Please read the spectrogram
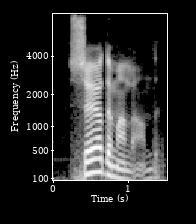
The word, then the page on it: Södermanland: /ˈsøːdɛrmanland/; /ˈsœrmland/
